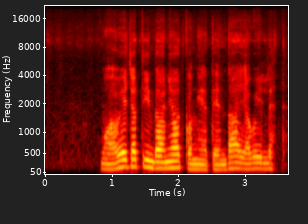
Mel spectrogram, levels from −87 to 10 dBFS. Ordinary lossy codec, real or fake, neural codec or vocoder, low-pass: none; fake; codec, 44.1 kHz, 7.8 kbps, DAC; none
